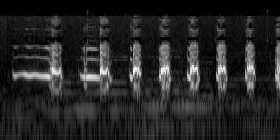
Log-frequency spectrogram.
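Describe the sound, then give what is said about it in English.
Turkey yelps made on a mouth call: a quick run of sharp, evenly spaced notes, the first two longer with a clear high-to-low break, the rest short and clipped, loud and alone. “That's your basic yelp. You learn to yelp on a mouth call like that”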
